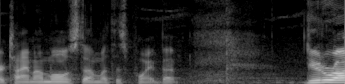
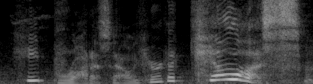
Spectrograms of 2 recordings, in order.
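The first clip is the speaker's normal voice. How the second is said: whining Israelites; 8 semitones higher, 4 dB quieter than usual. Retold or imitated. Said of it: "we're like".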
